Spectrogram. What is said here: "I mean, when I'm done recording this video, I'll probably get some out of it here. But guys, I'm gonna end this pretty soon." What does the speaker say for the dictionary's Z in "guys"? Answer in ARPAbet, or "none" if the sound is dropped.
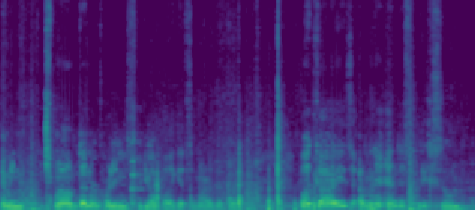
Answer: Z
